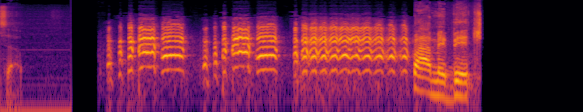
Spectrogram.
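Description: A cartoon bird cackles with a loud, high, rapid laugh.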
